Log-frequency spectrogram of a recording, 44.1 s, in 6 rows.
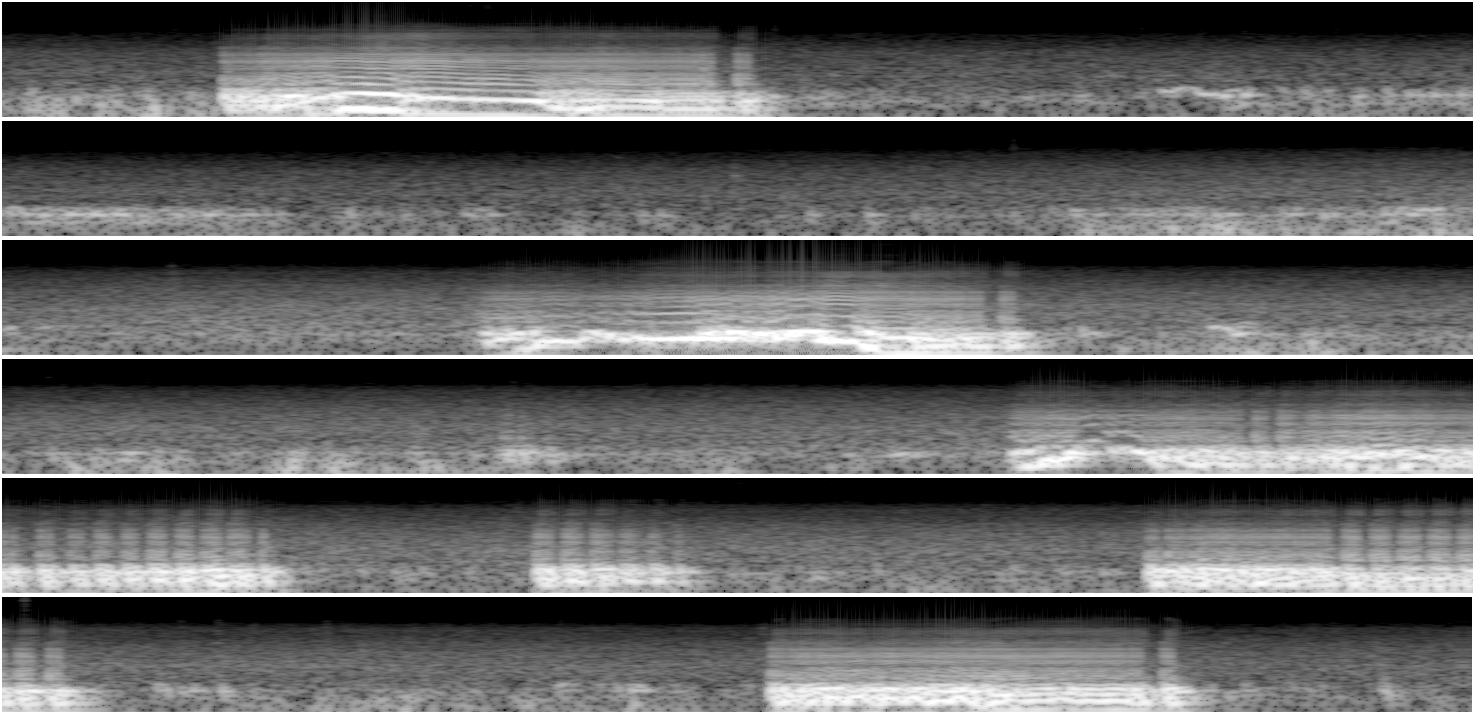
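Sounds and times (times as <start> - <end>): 
faint low murmur: 0.0 - 44.1
squeaking tree groaning in low creaks: 1.1 - 4.2, 17.1 - 21.2, 24.6 - 25.0, 26.6 - 31.2, 32.0 - 33.4, 35.1 - 38.0, 39.6 - 43.1.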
